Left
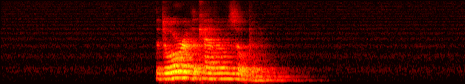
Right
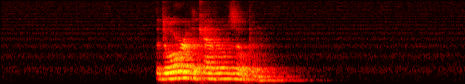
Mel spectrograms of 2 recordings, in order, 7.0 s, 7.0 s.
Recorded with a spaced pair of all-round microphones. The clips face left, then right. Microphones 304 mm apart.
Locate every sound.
2.3 s a woman speaking: 85° left, 1.6 m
